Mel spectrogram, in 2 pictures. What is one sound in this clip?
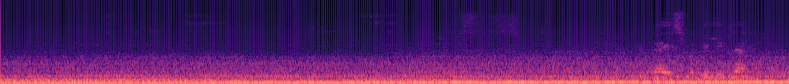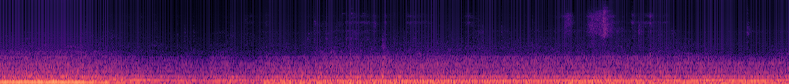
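Tyres roll on a smooth road with a steady rumble.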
